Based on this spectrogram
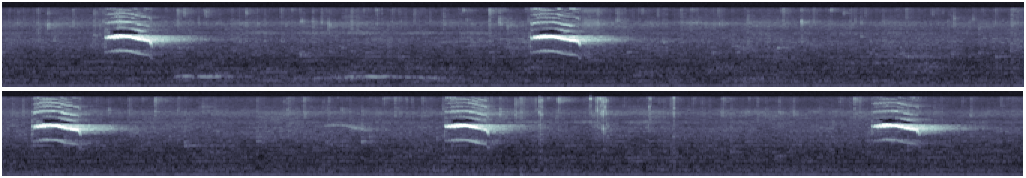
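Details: Javan grey-throated white-eye, male, singing as a lure: five loud, clipped, falling high notes at intervals of about two seconds, with one or two low soft whistles early on and otherwise quiet gaps.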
